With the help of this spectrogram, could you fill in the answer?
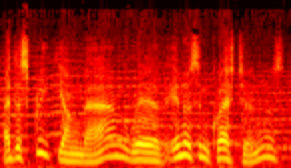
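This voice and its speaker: A man's voice: fairly high pitch, expressive, a little slow, muffled recording. An American man hosting a 1940s radio show in a polished, formal, scripted announcing style. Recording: band-limited 1940s radio, music behind.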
